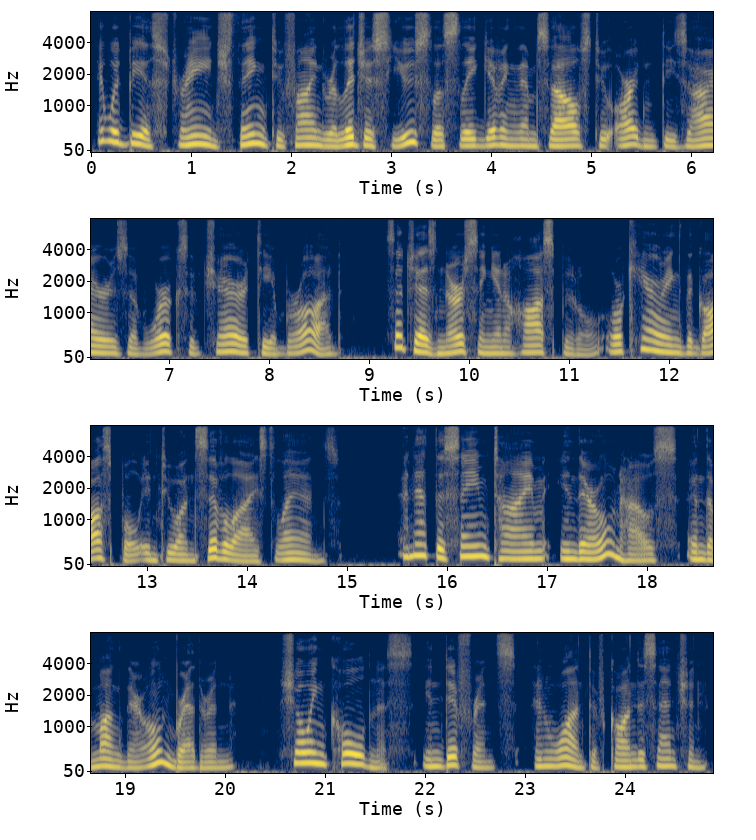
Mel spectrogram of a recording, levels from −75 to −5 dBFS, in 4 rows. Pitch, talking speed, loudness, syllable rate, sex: 155 Hz, 130 wpm, -17 LUFS, 4.0 syllables/s, male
